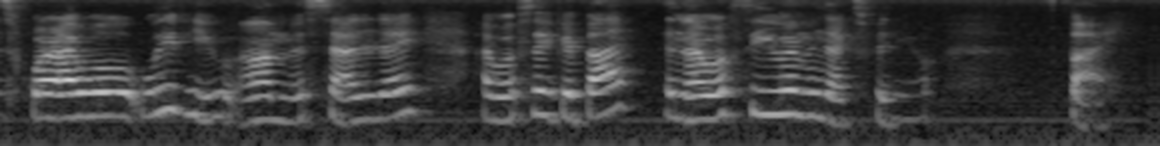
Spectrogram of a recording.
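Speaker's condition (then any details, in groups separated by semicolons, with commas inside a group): Cerebral palsy, mild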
